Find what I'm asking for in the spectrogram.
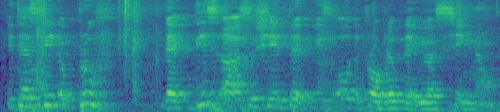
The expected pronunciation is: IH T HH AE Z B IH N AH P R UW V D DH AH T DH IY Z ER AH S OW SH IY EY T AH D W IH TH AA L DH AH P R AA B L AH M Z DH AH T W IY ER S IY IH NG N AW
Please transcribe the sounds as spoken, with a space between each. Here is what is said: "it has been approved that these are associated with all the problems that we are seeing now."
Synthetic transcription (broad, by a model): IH T HH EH S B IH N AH P R UW F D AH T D IY S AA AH S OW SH IY EY T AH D W IH TH AA L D AH P R AA B L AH M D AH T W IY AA S IY IH NG N AW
